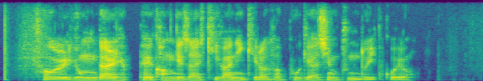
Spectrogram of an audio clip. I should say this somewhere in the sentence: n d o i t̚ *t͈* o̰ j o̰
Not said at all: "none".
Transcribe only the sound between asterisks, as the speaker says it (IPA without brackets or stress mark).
k͈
